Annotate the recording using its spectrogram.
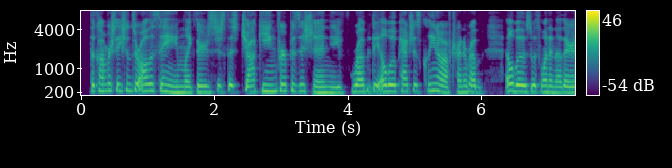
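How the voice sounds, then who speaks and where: A soft-spoken woman with an American accent, fairly high pitch, monotone and flat intonation and a very fast pace, on a very clean recording with a silent background. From West Virginia. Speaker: author and speaker. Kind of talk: interview.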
